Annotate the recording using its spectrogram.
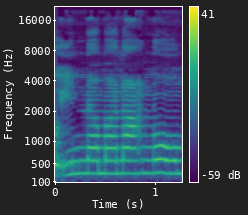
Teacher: Lalu pada kata innama terdapat hukum bacaan gunnah yang dibaca dengan dengung ditahan 3 harokat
